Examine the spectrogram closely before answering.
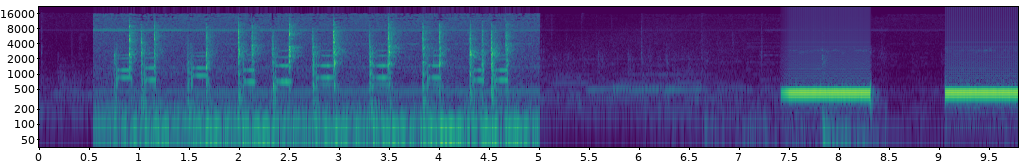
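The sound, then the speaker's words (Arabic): A telephone call being dialed: a rapid series of keypad tones over a low steady hum, then a short quiet gap and two long, steady ringing tones. “رح نتصل بيرزقو ونعرف منه أكثر.”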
